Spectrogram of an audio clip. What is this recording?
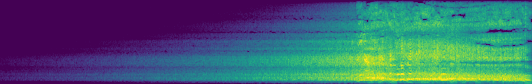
brul revers reverb
reversed, scream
